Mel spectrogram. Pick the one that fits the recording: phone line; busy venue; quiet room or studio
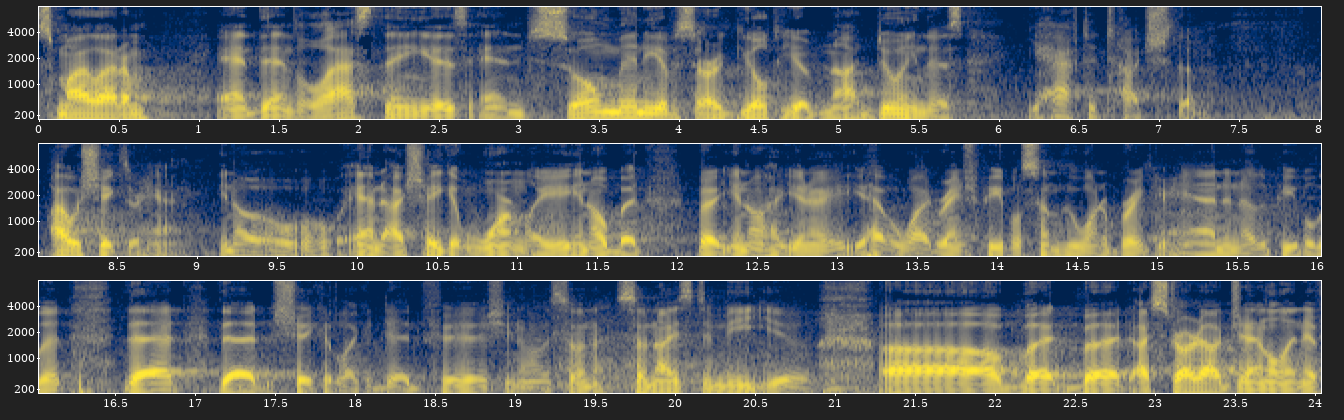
busy venue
